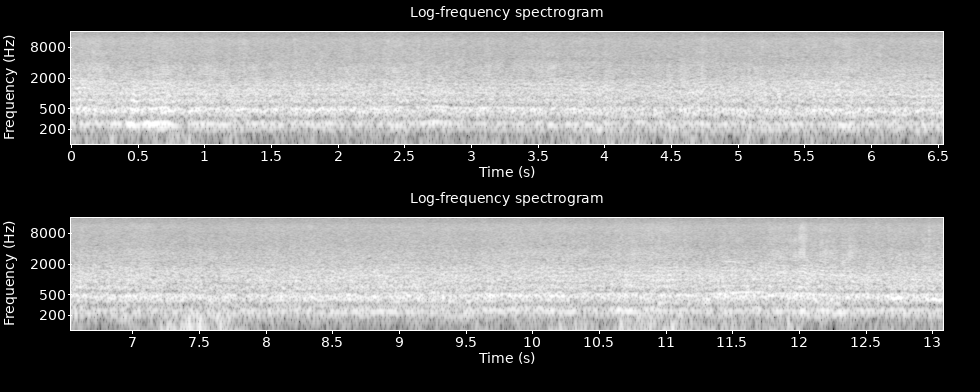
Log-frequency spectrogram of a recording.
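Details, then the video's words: Continuous droning of many bees in nature, a thick even hum lasting the whole stretch, with occasional low thumps and a single insect buzzing nearer at the start. "bees therapy relaxing natural buzzing sound"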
